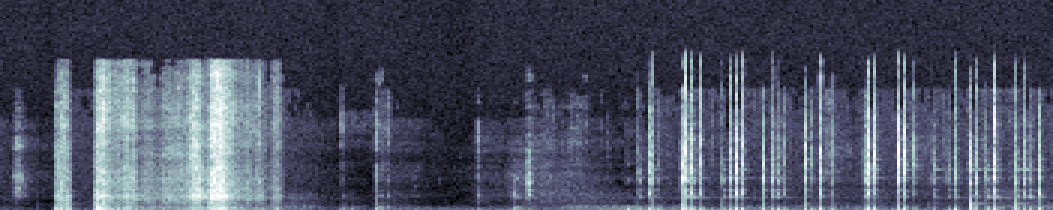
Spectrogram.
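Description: A small cylindrical metal coffee tin is held upright in one hand while the fingertips and nails of the other hand scratch and tap it. Loud, bright scratching and rubbing comes first, then a quieter stretch. It ends in a quick run of sharp, dull-ringing taps with low thumps underneath.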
